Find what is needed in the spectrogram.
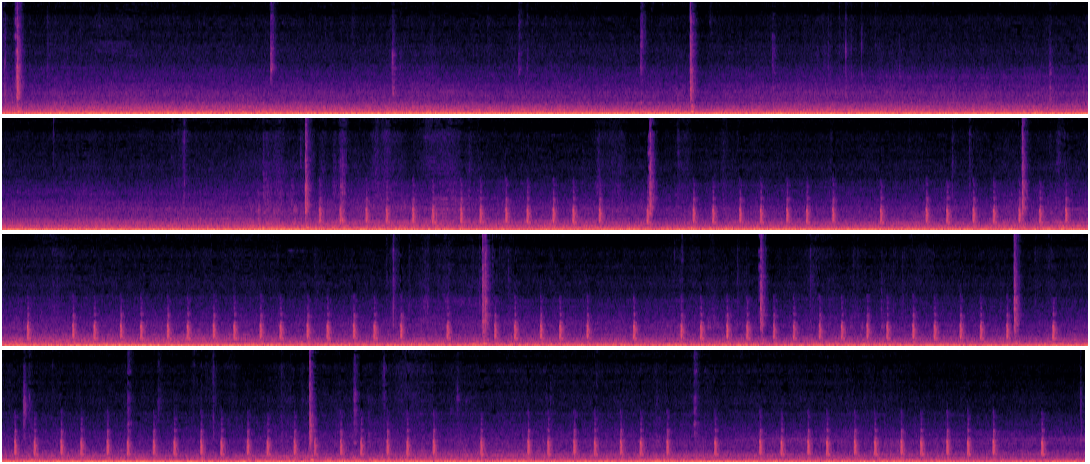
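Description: Truck engine running steadily at road speed, heard from inside the cab, with a low drone and road noise. From about a third of the way in, a fast, light rattle or ticking runs alongside it, with a few sharper clicks now and then.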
